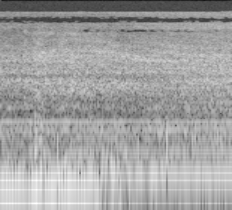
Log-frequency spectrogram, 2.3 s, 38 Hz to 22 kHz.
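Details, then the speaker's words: PS5 disc drive: steady hum and whir as the disc spins; drive noticeably loud compared with Xbox Series X, cause unknown. "annoying the ps5 is on the disk drive look i'm not even loaded into the game yet"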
